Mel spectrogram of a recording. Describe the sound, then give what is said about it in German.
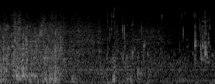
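Steady splashing and sloshing of water as two watering cans are filled from rain barrels in a garden, busiest at first and then trailing into softer gurgles and drips, with no talking. “Ich kann aber auch eben zwei Gießkannen nehmen und die füllen, das mache ich jetzt mal hier, an unseren Regentonnen.”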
